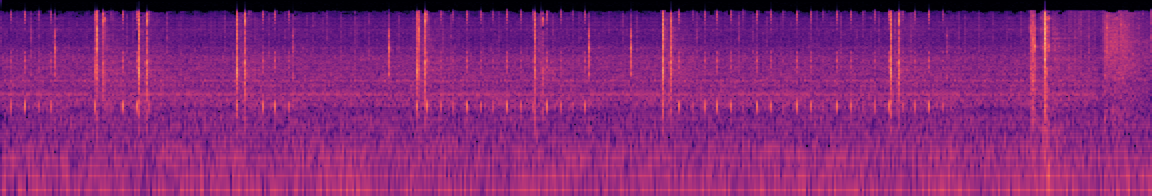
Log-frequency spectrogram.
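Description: Keyboard keys clack sharply.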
